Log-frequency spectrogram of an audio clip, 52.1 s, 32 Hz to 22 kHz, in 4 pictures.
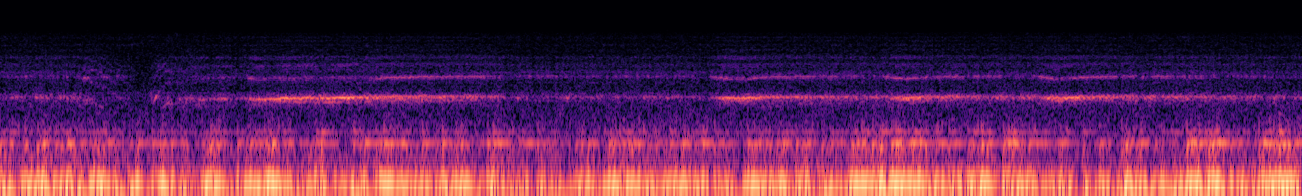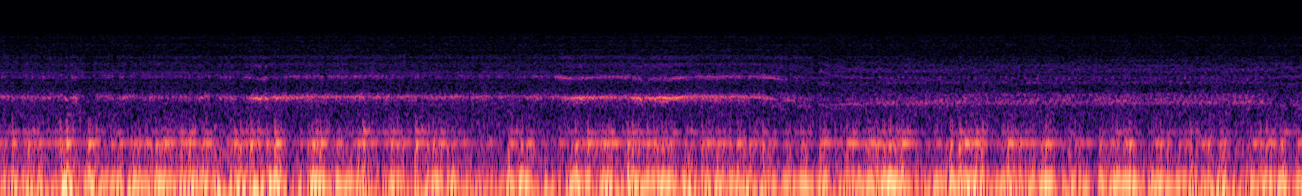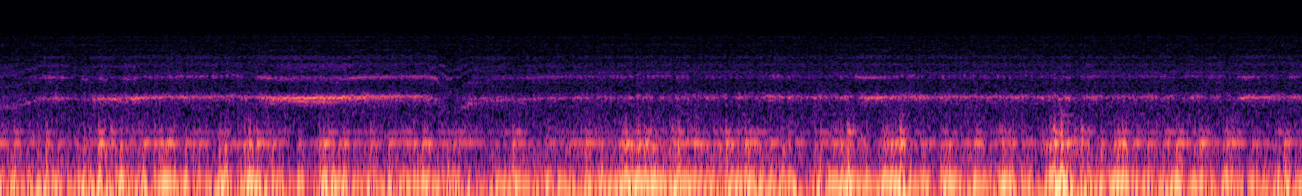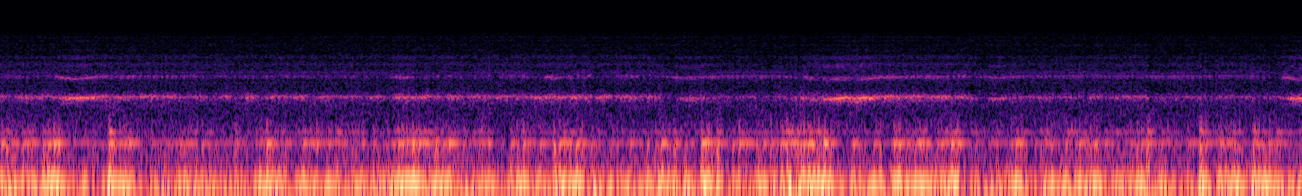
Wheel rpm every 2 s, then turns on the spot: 170, 180, 230, 230, 230, 230, 230, 230, 230, 230, 210, 170, 160, 190, 220, 190, 230, 230, 240, 230, 230, 230, 230, 220, 230, 230.
none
